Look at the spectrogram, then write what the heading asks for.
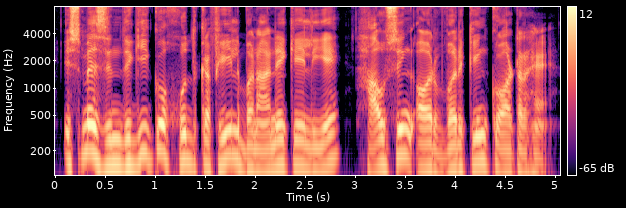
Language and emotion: Urdu, neutral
